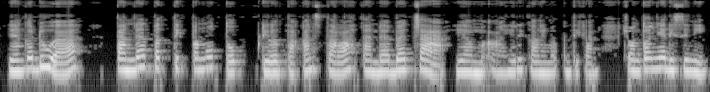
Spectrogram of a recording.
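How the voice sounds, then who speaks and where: A woman's voice: a little high, steady tone, normal speed, a little hiss or hum. Woman teacher explaining grammar. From Indonesia. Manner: explanatory, pointing at examples on screen. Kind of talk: recorded classroom lesson.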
